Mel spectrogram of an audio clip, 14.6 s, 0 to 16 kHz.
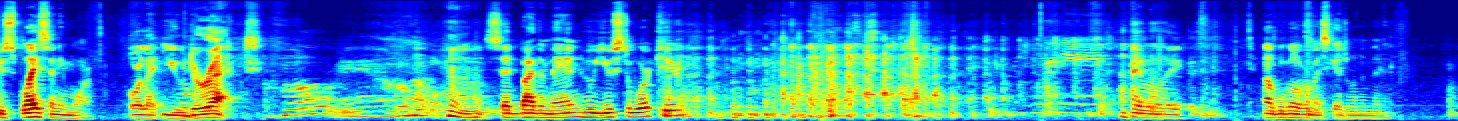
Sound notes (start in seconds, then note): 10.2 chuckling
